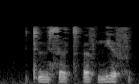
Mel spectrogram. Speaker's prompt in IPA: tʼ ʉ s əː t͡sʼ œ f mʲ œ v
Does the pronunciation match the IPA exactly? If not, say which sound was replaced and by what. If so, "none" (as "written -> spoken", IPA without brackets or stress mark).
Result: v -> f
